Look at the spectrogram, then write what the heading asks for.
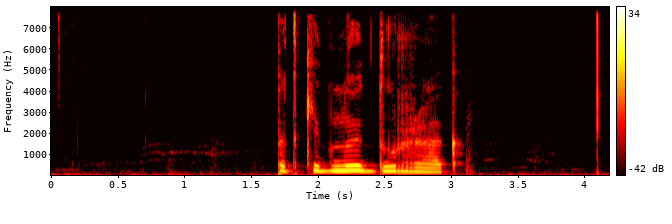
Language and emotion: Russian, angry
